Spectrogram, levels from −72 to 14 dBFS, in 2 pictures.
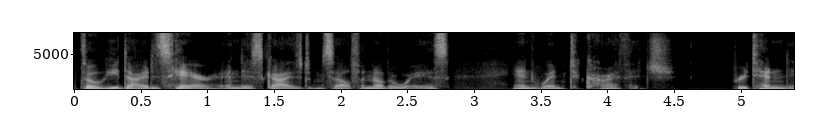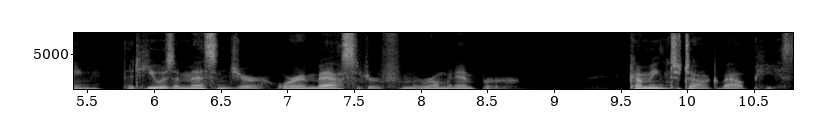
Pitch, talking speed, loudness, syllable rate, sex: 105 Hz, 180 wpm, -21 LUFS, 5.9 syllables/s, male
